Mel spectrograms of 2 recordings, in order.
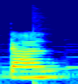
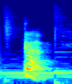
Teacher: When it means dry, it's the first tone. 干. When it means to do, it's the fourth tone.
